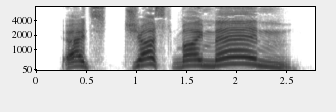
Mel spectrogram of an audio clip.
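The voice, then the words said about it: Loud, calling out. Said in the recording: “I called out in a loud voice”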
